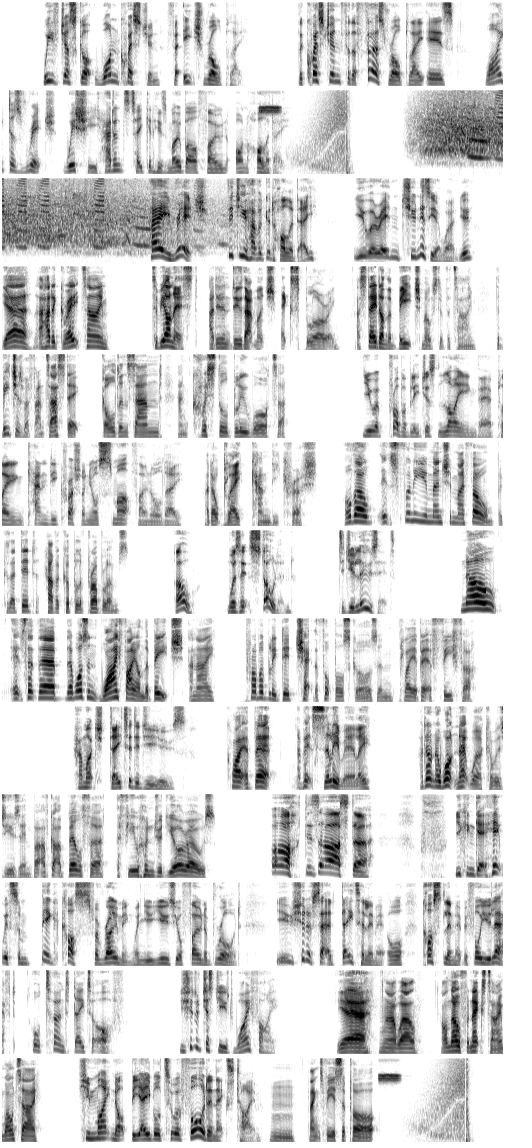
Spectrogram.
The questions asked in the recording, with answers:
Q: why does Rich wish he hadn't taken his mobile phone on holiday?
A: It was because I used a bit too much data on my phone and ended up with a huge bill to pay.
